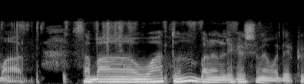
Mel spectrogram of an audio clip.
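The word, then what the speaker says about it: سماوات: দুটো মাদ আছে, মিমের উপরে একটা মাদ আছে, আর ওয়াইয়ের উপরে এখানে মাদ আছে। সামাওয়াতুন, জবরের পরে খালি আলিফ, জবরের পরে খালি আলিফ, দুটো মাদ। সামাওয়াতুন বানান লেখার সময় আমাদের একটু সাবধানে লেখা লাগবে।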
